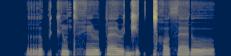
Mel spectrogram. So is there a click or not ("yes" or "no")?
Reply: yes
